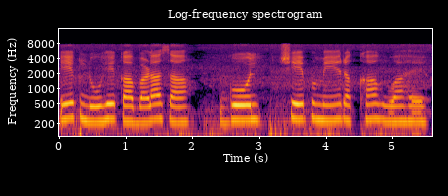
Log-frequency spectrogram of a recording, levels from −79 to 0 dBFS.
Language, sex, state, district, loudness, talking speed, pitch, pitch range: Hindi, female, Uttar Pradesh, Lucknow, -16 LUFS, 120 wpm, 235 Hz, 220-245 Hz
